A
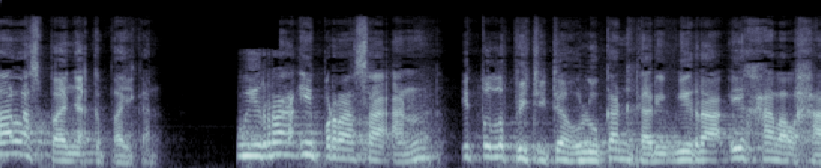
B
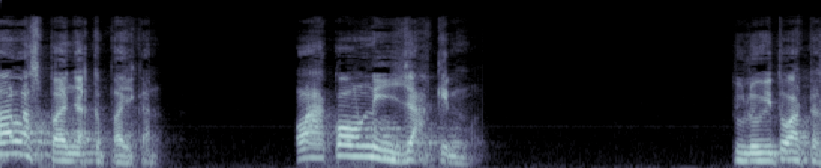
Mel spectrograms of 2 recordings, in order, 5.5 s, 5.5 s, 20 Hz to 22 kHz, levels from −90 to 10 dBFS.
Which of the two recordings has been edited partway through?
A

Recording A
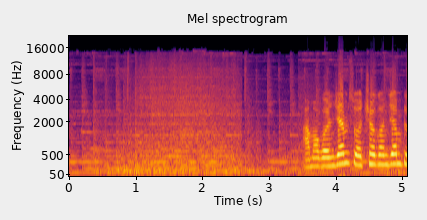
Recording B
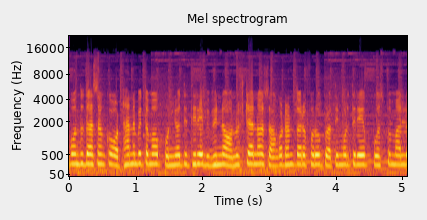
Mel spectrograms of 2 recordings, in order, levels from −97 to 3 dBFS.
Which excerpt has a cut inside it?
A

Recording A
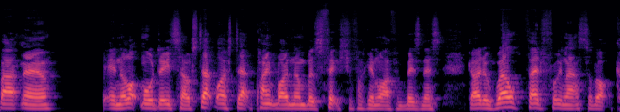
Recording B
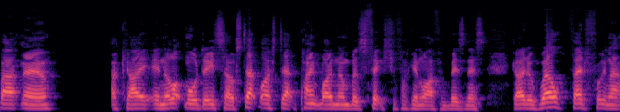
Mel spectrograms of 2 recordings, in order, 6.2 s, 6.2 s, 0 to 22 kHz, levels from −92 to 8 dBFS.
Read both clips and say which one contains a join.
A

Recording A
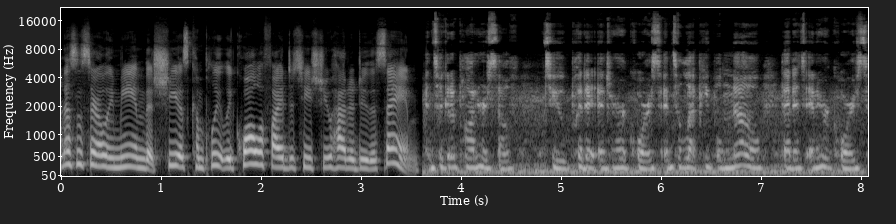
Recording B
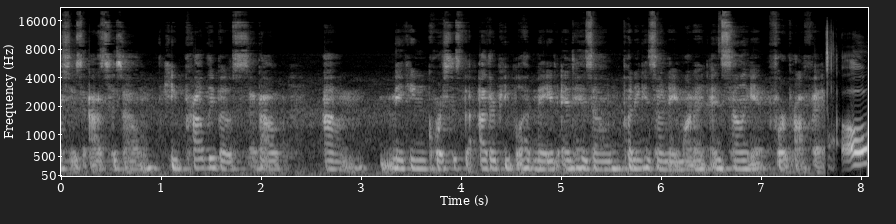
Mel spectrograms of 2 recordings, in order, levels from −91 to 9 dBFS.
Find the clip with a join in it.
A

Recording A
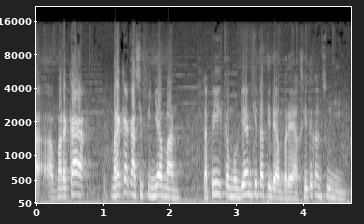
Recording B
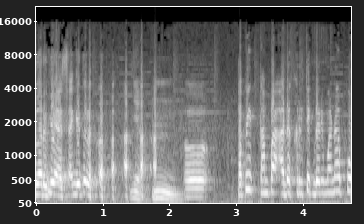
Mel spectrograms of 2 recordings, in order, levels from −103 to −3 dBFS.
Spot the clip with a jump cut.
B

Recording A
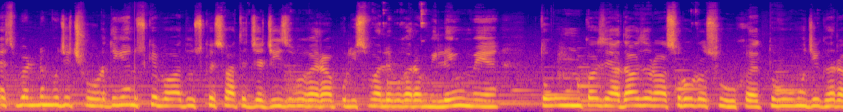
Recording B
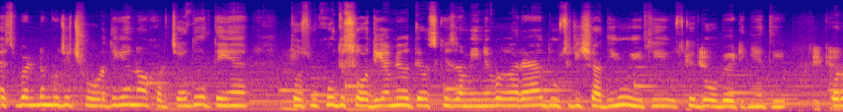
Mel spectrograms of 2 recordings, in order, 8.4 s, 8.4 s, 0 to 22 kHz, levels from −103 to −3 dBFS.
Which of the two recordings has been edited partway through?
A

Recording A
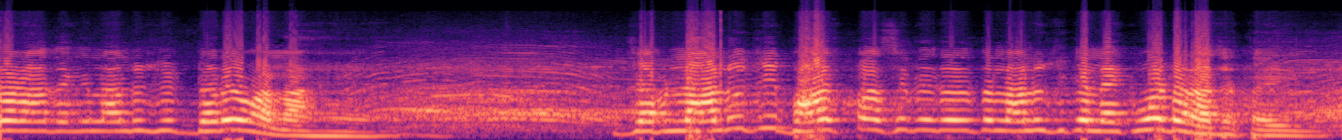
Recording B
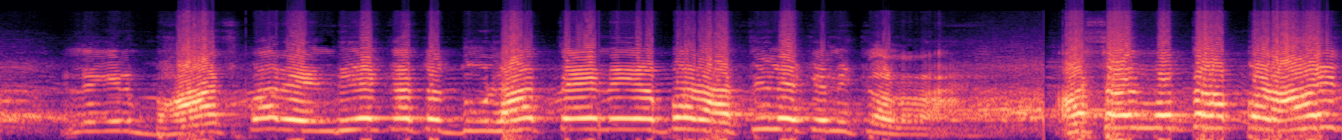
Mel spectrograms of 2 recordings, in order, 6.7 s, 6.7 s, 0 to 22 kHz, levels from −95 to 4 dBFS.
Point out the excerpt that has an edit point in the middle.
B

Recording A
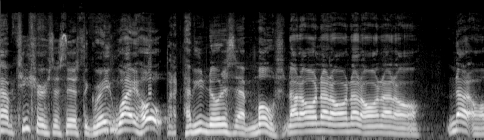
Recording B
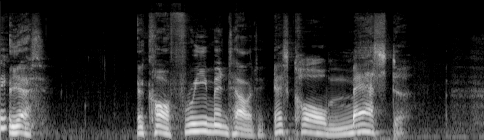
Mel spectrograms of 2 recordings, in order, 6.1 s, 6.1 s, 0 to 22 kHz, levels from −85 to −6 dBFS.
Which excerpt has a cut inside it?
A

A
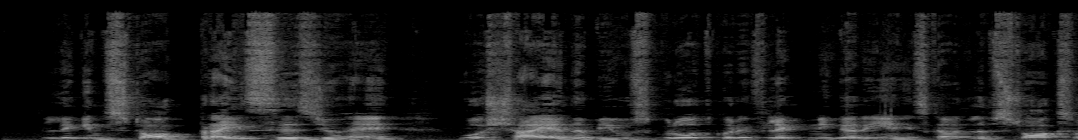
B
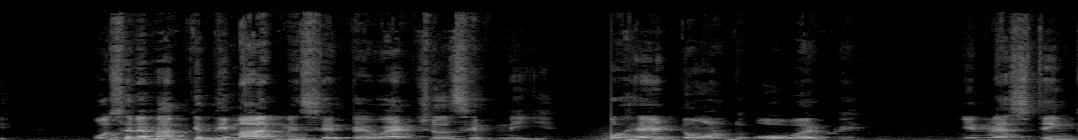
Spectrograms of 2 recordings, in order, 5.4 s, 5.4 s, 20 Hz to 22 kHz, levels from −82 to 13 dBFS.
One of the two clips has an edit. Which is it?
B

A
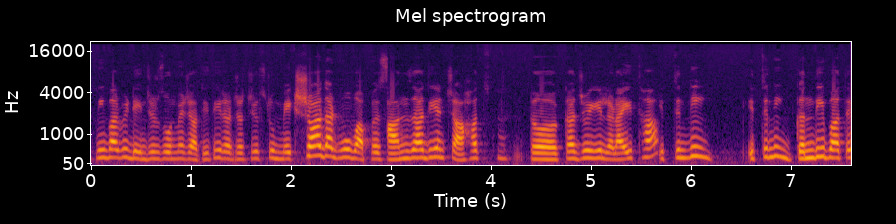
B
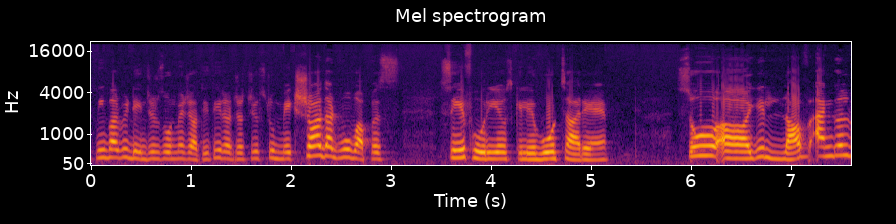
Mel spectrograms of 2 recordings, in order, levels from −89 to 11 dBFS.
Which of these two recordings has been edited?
A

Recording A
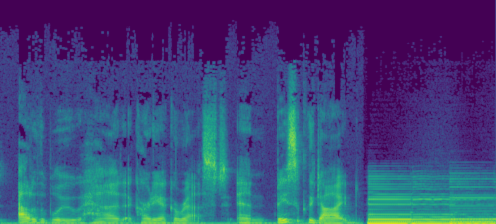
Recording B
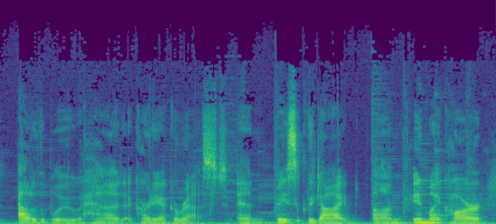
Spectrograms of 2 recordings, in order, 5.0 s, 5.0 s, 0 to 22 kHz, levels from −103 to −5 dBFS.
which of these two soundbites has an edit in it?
B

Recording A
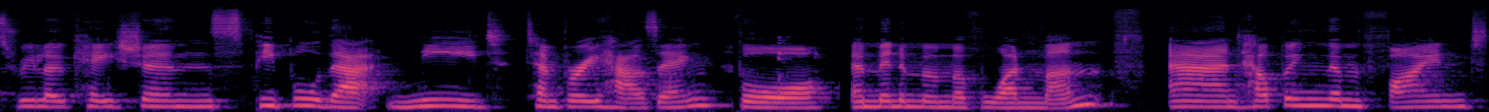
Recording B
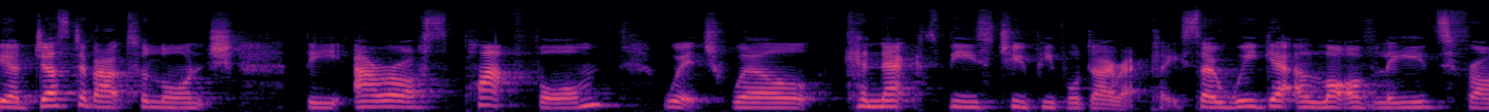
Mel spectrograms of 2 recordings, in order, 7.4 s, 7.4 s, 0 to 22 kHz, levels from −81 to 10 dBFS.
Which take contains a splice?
A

